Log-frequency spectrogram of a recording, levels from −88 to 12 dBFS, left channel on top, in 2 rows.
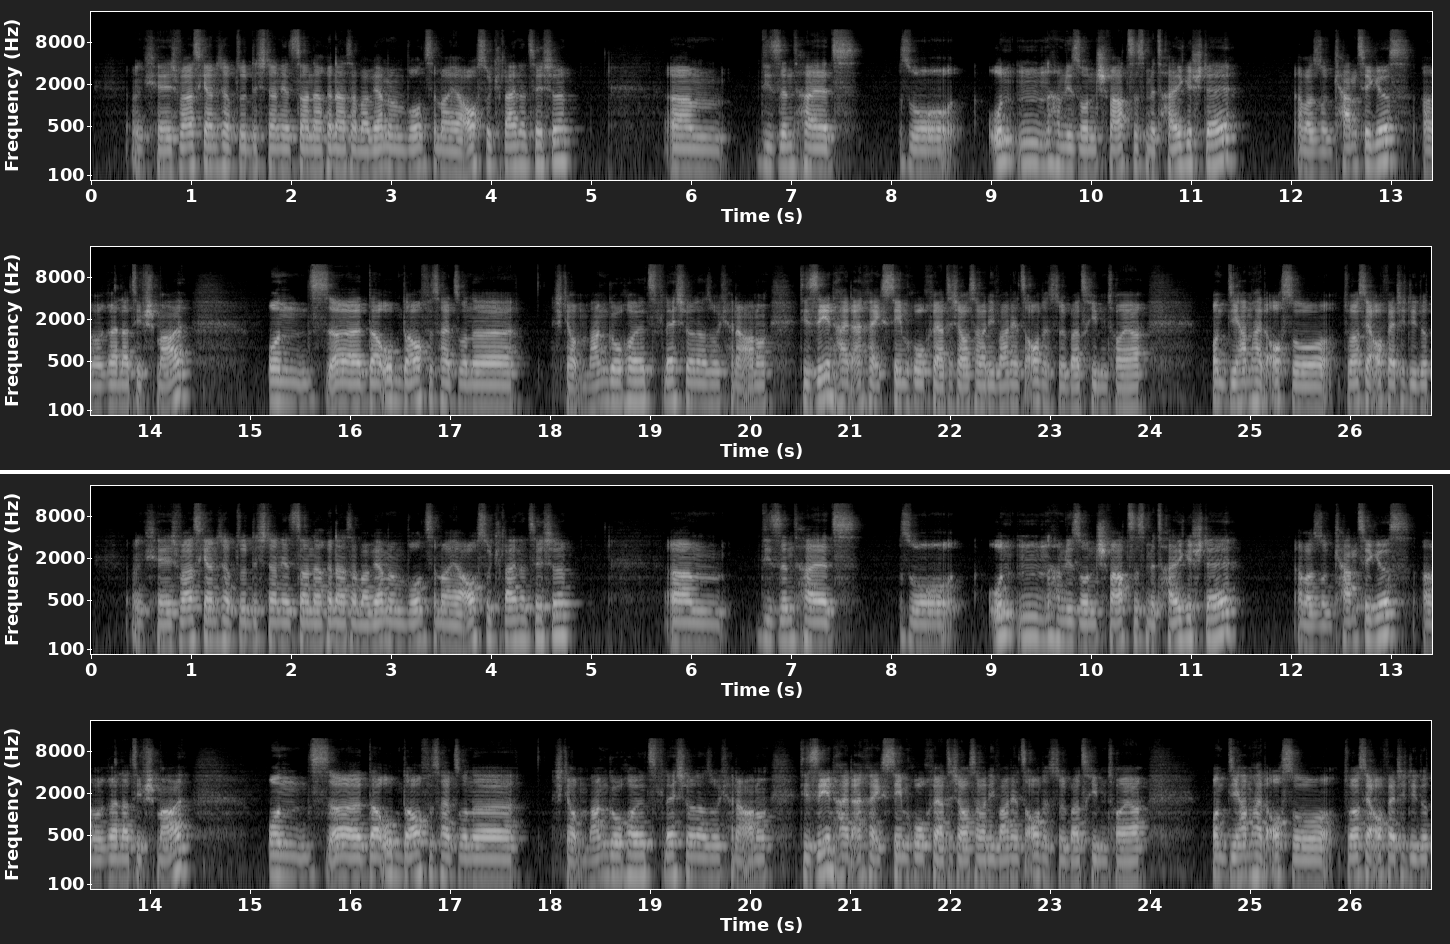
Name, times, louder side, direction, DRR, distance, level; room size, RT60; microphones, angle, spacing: voice 1, 0.4-4.8 5.8-6.3 6.7-7.6 8.1-8.6 9.0-11.4 12.1-14.8 15.2-17.7 18.0-26.8, equal, 20° left, 1.2 m, -27 dB
11.5 x 4.3 x 5.3 m
head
